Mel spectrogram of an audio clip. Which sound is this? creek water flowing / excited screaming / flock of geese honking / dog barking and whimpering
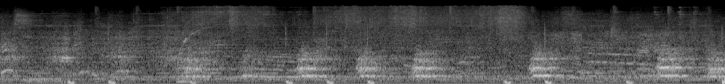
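dog barking and whimpering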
